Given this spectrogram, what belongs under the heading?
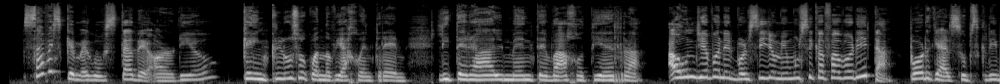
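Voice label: Spanish, voice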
